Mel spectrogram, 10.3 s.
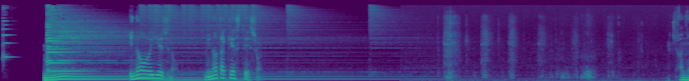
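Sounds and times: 
speech: 0:00.7 - 0:00.9, 0:02.0 - 0:04.0
someone crunching and chewing cheese balls: 0:06.6 - 0:10.2.

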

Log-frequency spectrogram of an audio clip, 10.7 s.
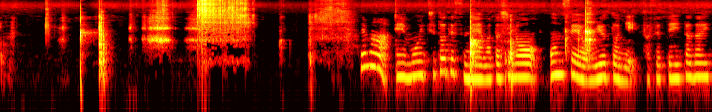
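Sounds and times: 
coffee beans pouring into a hand grinder: 0:02.8 - 0:03.8
speech: 0:05.4 - 0:10.6.

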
